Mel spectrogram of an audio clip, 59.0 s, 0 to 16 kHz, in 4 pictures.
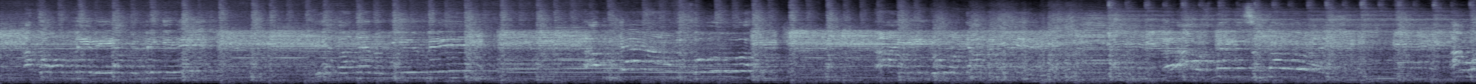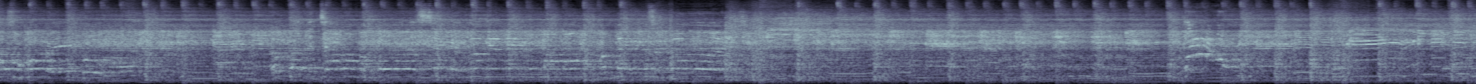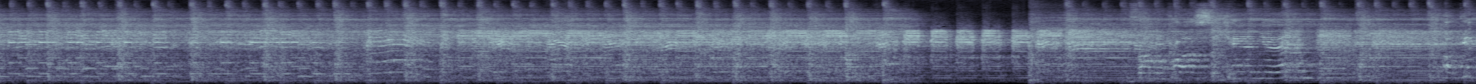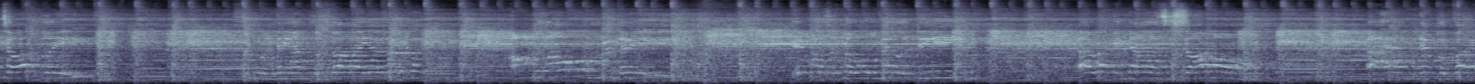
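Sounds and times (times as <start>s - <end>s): person singing: 0.0s - 2.4s, 3.0s - 7.9s, 8.7s - 22.4s, 26.5s - 27.8s, 40.7s - 43.3s, 43.9s - 51.5s, 52.2s - 54.3s, 55.0s - 57.0s, 57.8s - 59.0s
rock band playing live: 0.0s - 59.0s.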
